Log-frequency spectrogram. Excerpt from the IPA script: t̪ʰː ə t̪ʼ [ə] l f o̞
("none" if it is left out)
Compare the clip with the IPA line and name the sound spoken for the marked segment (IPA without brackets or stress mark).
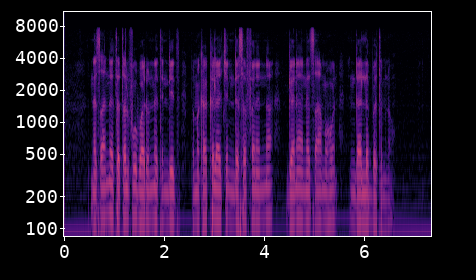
ə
